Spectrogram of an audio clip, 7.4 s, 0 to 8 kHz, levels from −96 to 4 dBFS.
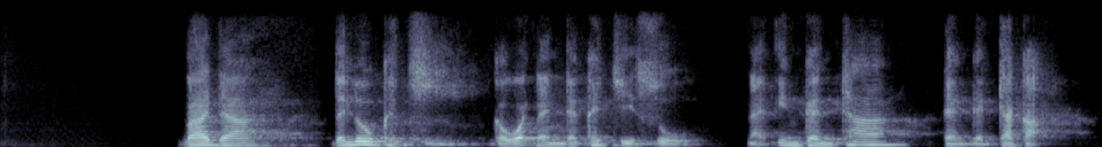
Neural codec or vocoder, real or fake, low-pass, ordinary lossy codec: codec, 16 kHz, 2 kbps, FunCodec, trained on Chinese and English, 25 frames a second; fake; 7.2 kHz; none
